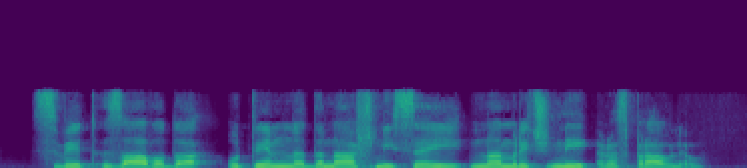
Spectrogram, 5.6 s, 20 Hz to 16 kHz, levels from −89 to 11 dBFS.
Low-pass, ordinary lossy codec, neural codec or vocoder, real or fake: 7.2 kHz; none; codec, 16 kHz, 1 kbps, X-Codec, WavLM features, trained on Multilingual LibriSpeech; fake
